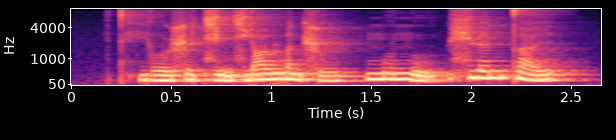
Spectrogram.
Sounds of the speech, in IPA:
t̪ʰjo˧˥ʊ̯ʂɻ̩˧ t͡ɕḭ˨˩nɕjɑ˥ʊ̯ɻwa˨n ʂu˧˥ | mu˥n̪ṵ˨˩˦ | ɕɥɛ˥nt̪a˧˥ɪ̯

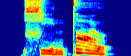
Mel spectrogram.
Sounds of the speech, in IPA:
ɕḭ˨˩n t̪ɑ˥˩ʊ̯

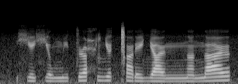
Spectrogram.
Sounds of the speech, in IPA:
çeçəwmitə˞ħ ʎə ǀʌɾeʎaə̯ nːãnaə̯

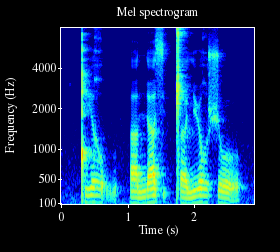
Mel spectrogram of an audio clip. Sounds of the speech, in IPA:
ǃiʁṵ | anʲasʲṵ ǁɐlʲʉʁ ʃo

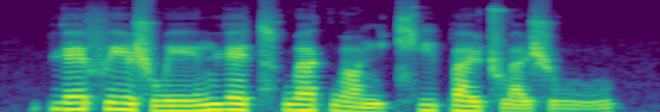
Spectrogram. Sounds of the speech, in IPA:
pɥɛ˥fe˥˩ɪ̯ ʂwe˧˥ɪ̯n̪ɥɛ˥ t͡sʰwä˥kwɑ˨˩ŋi˦t͡ɕʰi˥˧ pa˥˩ɪ̯ʈ͡ʂwa˩ɪ̯ʂu˨˩˦

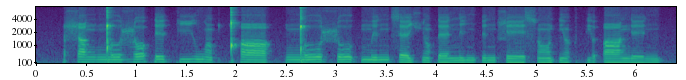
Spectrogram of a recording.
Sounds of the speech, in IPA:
ɬɑŋŋ͡ǃoɮɔʔ ɾɪ ki wɔ̃ʔǃʰɑ | ŋ͡ǃo ɬoʔ mɪŋsɛçɔ̃ʔ ɾɛniŋʔɪŋɬe sɔ̃pʲɔ̃ʔpʲɔʔ ɑŋɾeŋ

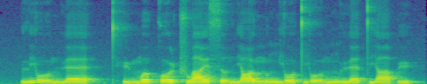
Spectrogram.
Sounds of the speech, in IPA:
ljo̰˨˩ʊ̯n̪ɥɛ˧˥ | t̪ʰy̰˨˩mɤ˥ko˥˩ʊ̯ʈ͡ʂwa˥ɪ̯ sɹ̩˨˩n̪jɑ˥ʊ̯ n̪ʊ˧˥ŋjo˥˩ʊ̯t̪jo̰˨˩ʊ̯n̪ʊ˦ŋ lɥɛ˧˥t̪jä˧˥py˧

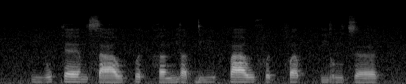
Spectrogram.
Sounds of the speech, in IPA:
piː˨˥wkɛː˧msaː˨w pɵ˥t̚hɐ˨˥ŋjɐ˨t̚jiː˧t̚ paː˥wfɵ˧t̚fɐ˥p̚ | jʊ˧ŋt͡sœː˨t̚

